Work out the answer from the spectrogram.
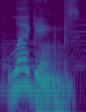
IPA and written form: ˈlɛgɪŋz (Leggings)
